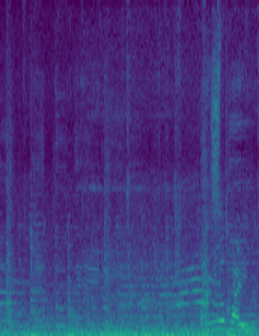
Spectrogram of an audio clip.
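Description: A cat gives a short, drawn-out meow near the end, close by, while people talk continuously over a noisy background.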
